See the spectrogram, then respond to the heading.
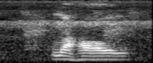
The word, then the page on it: imahoi: Serewen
